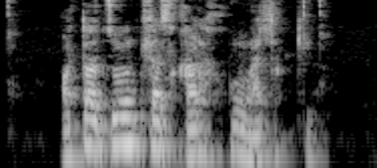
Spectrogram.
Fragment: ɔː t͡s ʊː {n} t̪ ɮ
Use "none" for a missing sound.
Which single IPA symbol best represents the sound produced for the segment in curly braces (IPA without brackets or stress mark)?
n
